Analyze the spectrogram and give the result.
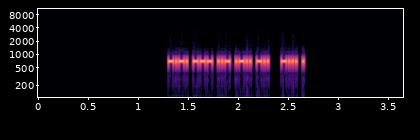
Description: Morse code, heard as a keyed tone, about 69 wpm, 700 Hz. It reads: COULD BE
